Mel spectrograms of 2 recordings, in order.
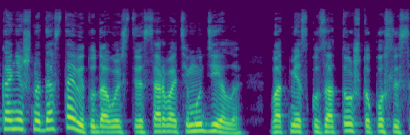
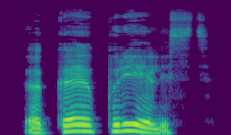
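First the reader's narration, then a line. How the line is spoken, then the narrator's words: Drawn-out. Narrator (Russian): протянул я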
